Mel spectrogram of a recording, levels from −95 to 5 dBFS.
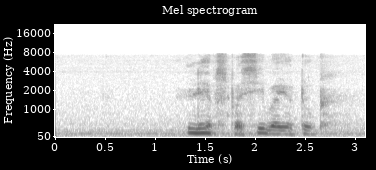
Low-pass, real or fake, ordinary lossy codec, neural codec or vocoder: none; real; none; none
